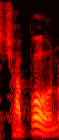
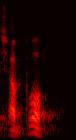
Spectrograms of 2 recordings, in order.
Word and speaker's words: chapeau: Bien, Guillermo Tell, o héroe de la independencia suiza, tiene una historia que es o chapó, ¿no? Sombrero, ¿cómo se dice sombrero? Chapeau. No, chapeau, en francés, chapó. También se utiliza en francés para camisinha, pero en ese caso se pronuncia chapó.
